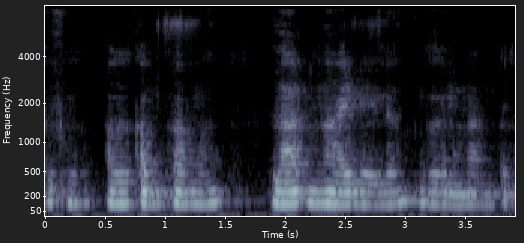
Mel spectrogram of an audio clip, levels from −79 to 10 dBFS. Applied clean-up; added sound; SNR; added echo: neural separator model SepFormer DNS4.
